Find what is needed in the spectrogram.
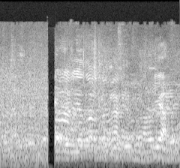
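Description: Crowd chatter: many people talking at once in the street. The sound cuts out completely for a moment about a third of the way in.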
